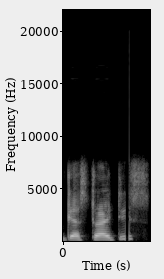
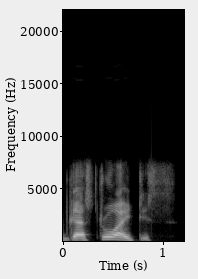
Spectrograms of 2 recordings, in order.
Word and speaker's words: gastritis: begin with a vowel like gastritis not gastro itis gastritis no gtis keep the combining V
